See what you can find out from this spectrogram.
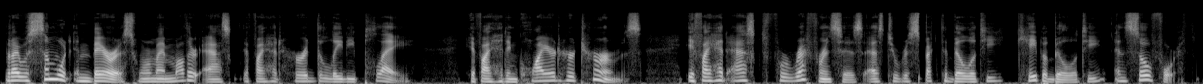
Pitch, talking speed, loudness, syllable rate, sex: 150 Hz, 175 wpm, -20 LUFS, 5.4 syllables/s, male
